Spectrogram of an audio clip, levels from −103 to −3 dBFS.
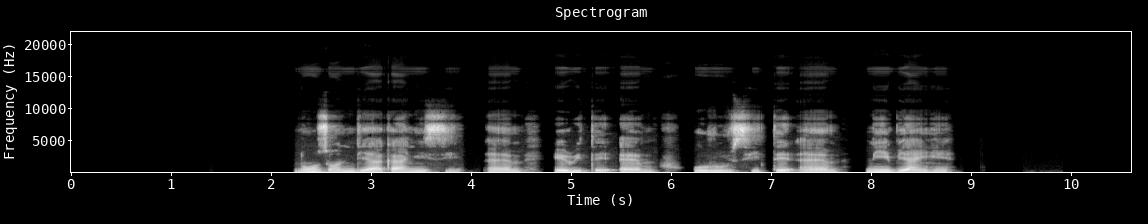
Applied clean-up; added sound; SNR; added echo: none; none; none; none.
